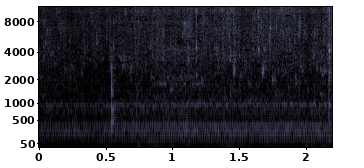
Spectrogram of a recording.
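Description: Water draining and dripping through the holes of a small plastic colander lifted from an aquarium, falling back into the tank, with a small click about half a second in. A steady low hum runs underneath.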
